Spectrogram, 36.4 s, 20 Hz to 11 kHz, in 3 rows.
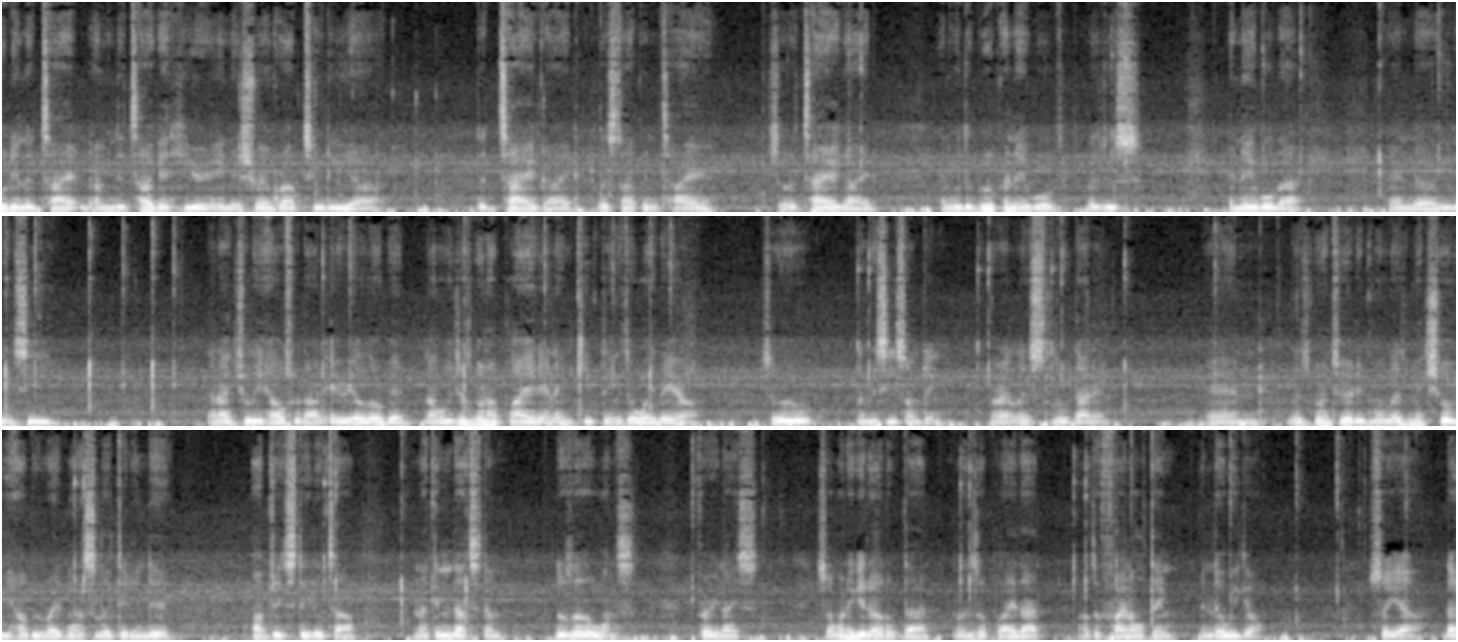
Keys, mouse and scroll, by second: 10.5-10.9 scroll up 2, 10.9-12.9 middle drag, 12.9-13.3 scroll up 2, 13.3-15.0 middle drag, 15.0 scroll down 2, 15.2 middle click, 15.5-16.2 scroll up 2, 16.2 scroll down 2, 16.4-19.7 middle drag, 17.2 scroll down 2, 17.6 scroll up 2, 19.7-21.9 drag, 21.9-25.2 middle drag, 23.5 Tab, 23.6-23.9 scroll down 2, 23.9 a, 24.4-25.2 scroll up 2, 25.2 scroll up 1, 25.2-28.0 drag, 28.0 middle click, 28.3 scroll up 2, 29.2-32.6 middle drag, 30.6 a, 31.1 Tab, 31.7-32.6 scroll down 2, 32.6 scroll down 1, 32.6-34.2 drag, 34.2 middle click, 35.1 scroll up 2, 35.4 middle click, 35.8 middle click, 36.1-36.3 middle drag, 36.1 scroll down 2.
